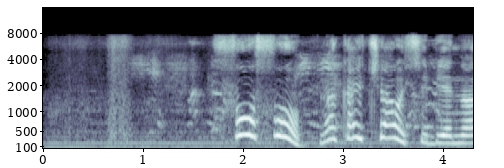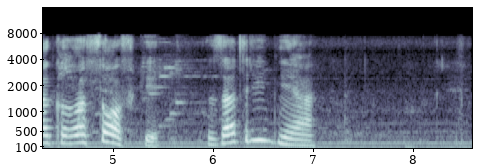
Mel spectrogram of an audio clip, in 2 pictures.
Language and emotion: Russian, neutral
